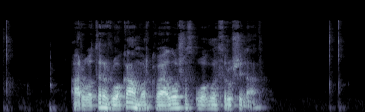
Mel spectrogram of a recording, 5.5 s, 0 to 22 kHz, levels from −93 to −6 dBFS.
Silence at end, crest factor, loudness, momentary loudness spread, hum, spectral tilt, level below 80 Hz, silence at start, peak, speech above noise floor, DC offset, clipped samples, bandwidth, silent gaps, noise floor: 1.55 s; 20 dB; -28 LUFS; 11 LU; none; -8 dB/octave; -54 dBFS; 1.1 s; -10 dBFS; 62 dB; under 0.1%; under 0.1%; 11.5 kHz; none; -89 dBFS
